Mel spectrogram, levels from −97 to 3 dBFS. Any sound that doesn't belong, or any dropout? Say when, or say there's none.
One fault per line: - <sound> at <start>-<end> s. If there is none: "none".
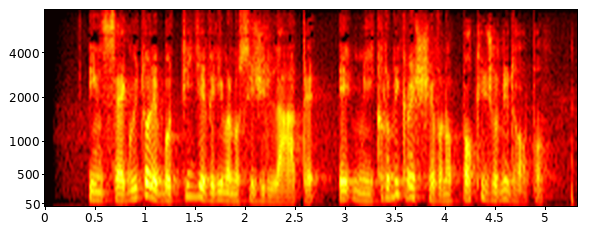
none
